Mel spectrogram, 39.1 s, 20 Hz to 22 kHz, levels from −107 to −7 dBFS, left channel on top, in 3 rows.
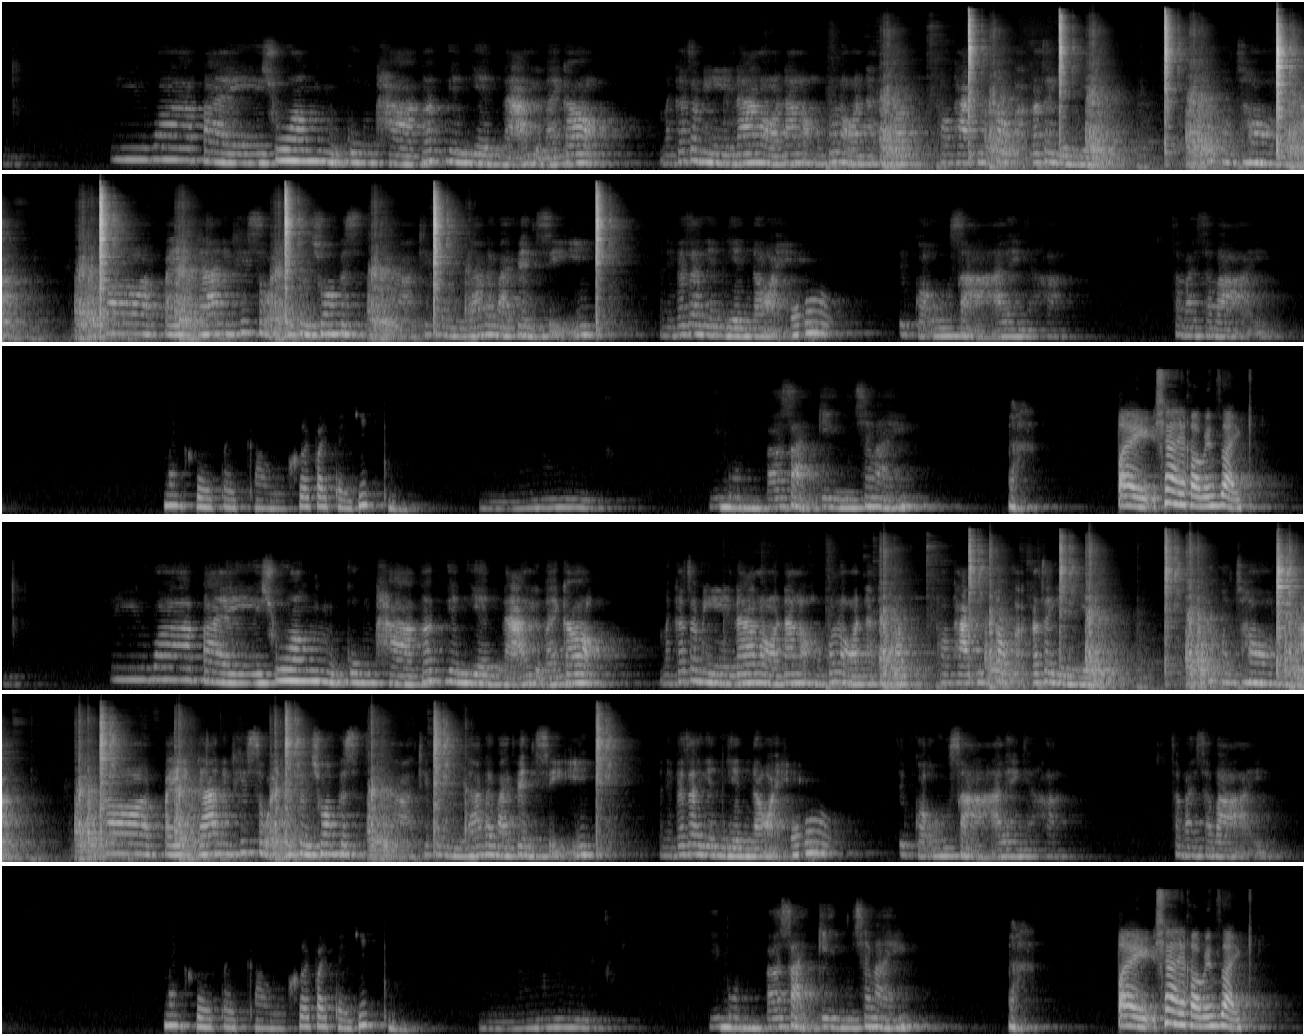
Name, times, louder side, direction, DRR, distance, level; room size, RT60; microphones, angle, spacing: voice 1, 1.1-5.9 6.6-9.1 9.3-11.2 11.9-13.1 13.9-16.6 16.9-18.9 19.6-20.9 22.0-23.6 24.7-25.7 30.8-32.0 33.1-33.2 33.7-35.1, right 2 dB, 55° right, 4 dB, 1.9 m, -49 dB
sound 1, 7.2-7.8 8.2-8.4 8.7-9.4 9.7-10.5 10.8-13.4 13.7-14.3 14.7-15.3 15.6-16.2 16.6-17.2 17.6-17.7, right 1 dB, 80° right, 5.9 m, -50 dB
sound 2, 9.6-10.8 11.6-11.8 12.7-12.9 14.0-14.2 15.8-16.0 17.3-17.5 18.9-19.1, left 11 dB, 90° left, 1.1 m, -33 dB
voice 2, 12.4-12.8 20.9-21.3 27.7-30.1 33.2-33.9 36.1-36.3 37.2-38.5, equal, ahead, 12 dB, 0.4 m, -46 dB
21.0 x 7.6 x 6.2 m, 0.90 s
head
